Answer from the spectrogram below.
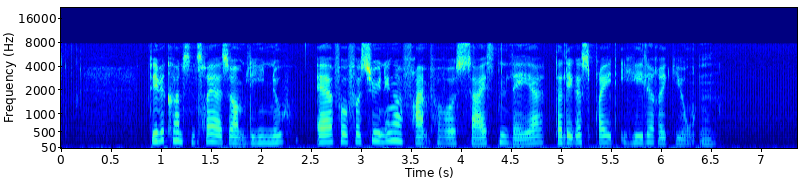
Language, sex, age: Danish, female, 42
